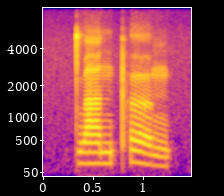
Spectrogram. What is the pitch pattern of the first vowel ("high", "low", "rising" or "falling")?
high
